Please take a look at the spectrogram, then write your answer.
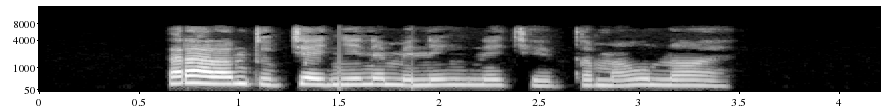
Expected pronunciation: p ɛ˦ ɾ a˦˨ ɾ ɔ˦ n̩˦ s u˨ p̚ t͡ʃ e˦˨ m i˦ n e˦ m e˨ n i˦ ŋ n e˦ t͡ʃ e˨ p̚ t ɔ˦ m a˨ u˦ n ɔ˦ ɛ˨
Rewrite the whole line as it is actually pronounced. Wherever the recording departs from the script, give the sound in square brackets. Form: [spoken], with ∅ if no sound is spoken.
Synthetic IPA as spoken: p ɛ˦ ɾ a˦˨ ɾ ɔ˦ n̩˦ [t] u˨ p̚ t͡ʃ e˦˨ [ɲ] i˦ n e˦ m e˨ n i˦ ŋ n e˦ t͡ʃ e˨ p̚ t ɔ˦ m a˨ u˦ n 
